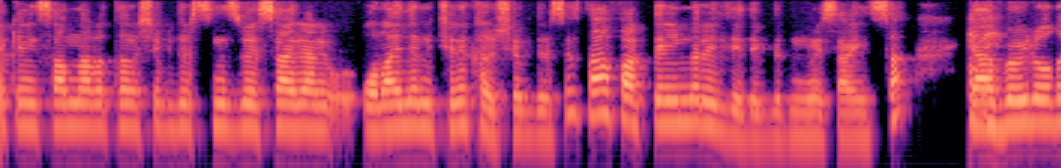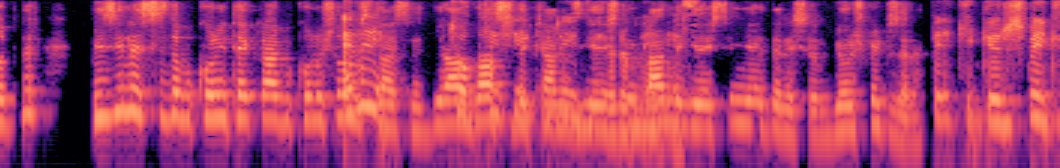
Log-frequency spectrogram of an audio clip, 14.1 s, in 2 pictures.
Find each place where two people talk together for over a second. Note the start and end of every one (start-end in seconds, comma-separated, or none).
9.3-11.7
